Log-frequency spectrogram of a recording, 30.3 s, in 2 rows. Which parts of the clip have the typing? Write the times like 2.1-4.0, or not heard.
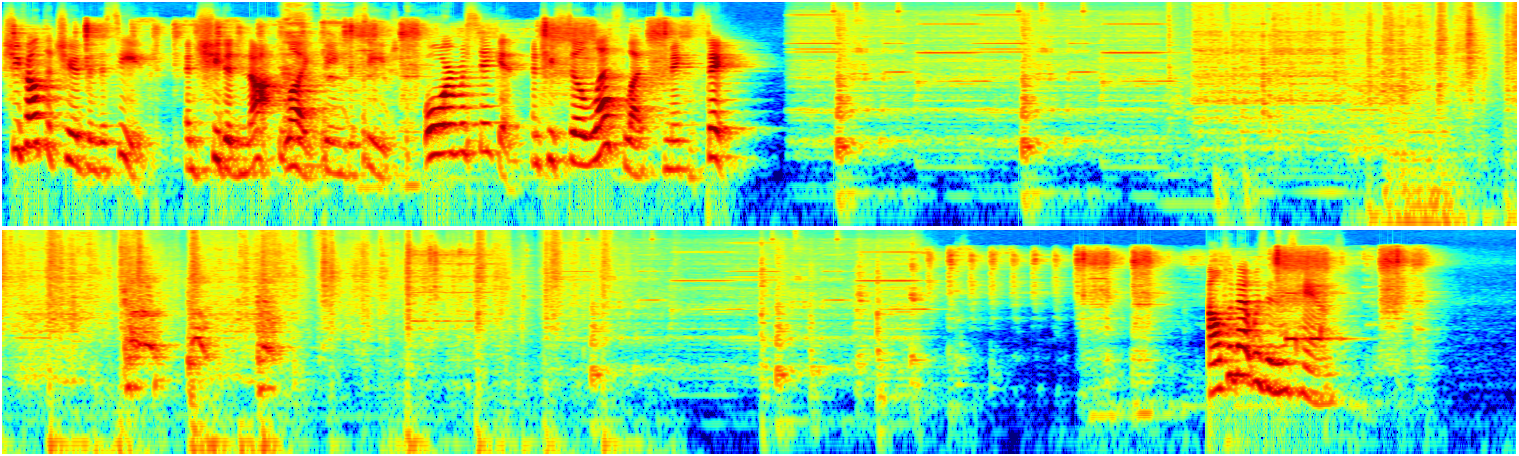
not heard.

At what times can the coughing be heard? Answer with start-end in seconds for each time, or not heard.
2.8-4.8, 16.4-18.4, 22.7-24.8.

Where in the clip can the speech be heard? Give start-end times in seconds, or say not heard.
0.0-7.2, 27.2-28.5.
